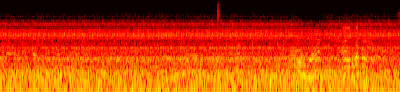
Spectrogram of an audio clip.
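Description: A steady engine rumble runs throughout, with faint voices in the background and a single click about halfway through.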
